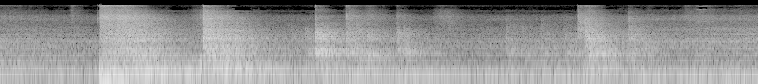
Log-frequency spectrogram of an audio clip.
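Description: Four sudden thuds, each trailing off in a brief rush of noise. They come about a second apart at first, then once more near the end, and the first is the loudest and deepest.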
